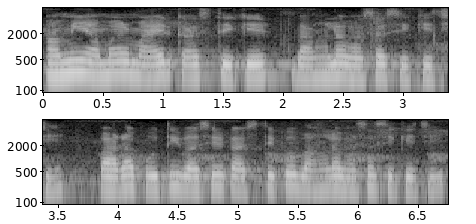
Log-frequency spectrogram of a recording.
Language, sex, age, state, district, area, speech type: Bengali, female, 18-30, West Bengal, Paschim Medinipur, rural, spontaneous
